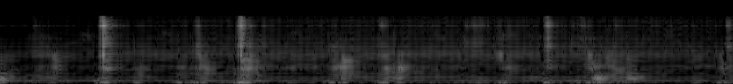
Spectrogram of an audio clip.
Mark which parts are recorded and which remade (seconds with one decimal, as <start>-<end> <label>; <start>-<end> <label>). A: 0.0-7.3 remade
